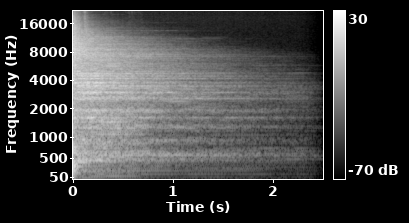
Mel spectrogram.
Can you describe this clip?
Instrument samples > Percussion
crash XWR 6
Old crashfiles low-pitched, merged and shrunk in length.
Paiste, smash, spock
